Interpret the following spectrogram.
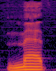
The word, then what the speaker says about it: Mathieu: found, man, about Tyrann Mathieu. I don't know if I'm pronouncing this right. Gully, how would you pronounce the Honey Badger's last name? Mathieu? Matthew. Oh, it's Matthew. Matthew.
